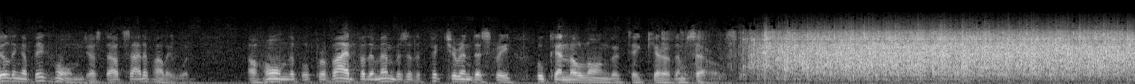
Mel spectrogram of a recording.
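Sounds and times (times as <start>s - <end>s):
speech: 0.0s - 7.6s
audience applause: 7.4s - 11.3s.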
